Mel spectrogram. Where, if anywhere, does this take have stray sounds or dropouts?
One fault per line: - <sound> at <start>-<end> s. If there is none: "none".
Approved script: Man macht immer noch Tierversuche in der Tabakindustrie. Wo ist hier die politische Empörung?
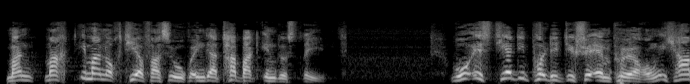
none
